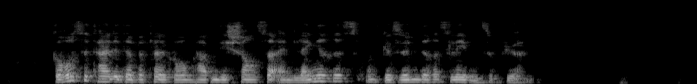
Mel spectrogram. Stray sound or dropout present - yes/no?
no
